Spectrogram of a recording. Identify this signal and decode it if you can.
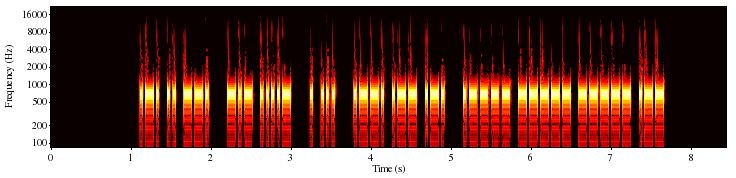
Morse code, heard as a keyed tone, about 36 wpm, 700 Hz. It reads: RIG K4 ES PWR 100W
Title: K1USN SST QSO Practice 35wpm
